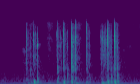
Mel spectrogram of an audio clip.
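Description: Computer keyboard typing in three quick clusters of crisp keystrokes, close and clear over a low steady hum, entering a message while building a game.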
